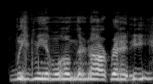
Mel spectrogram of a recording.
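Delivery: loud, demonic, possessed-sounding voice. Acting out a hedge witch caught baking cookies: voice of a demon. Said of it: "you turn in like a voice of a demon".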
